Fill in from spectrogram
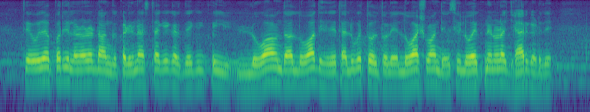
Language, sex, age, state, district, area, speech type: Dogri, male, 18-30, Jammu and Kashmir, Reasi, rural, spontaneous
